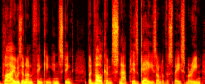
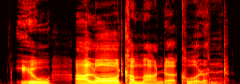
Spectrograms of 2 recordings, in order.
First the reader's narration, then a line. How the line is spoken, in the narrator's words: growled the Primarch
